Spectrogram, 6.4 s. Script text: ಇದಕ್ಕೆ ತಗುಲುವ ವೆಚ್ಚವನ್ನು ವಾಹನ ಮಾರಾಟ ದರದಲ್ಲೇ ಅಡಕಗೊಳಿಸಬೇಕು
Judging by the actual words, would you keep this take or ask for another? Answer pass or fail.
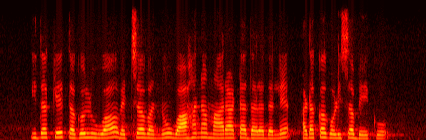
pass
